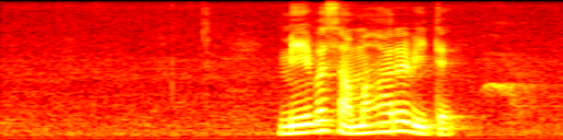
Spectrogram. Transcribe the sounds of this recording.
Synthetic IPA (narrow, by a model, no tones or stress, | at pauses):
meːʋasaməɦaɾəʋiʈə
